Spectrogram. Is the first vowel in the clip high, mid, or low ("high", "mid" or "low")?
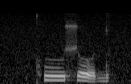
high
